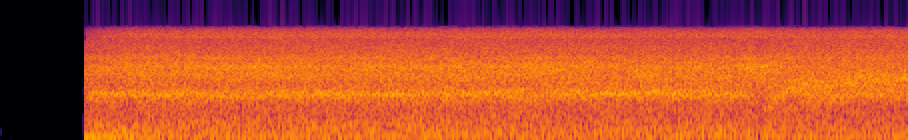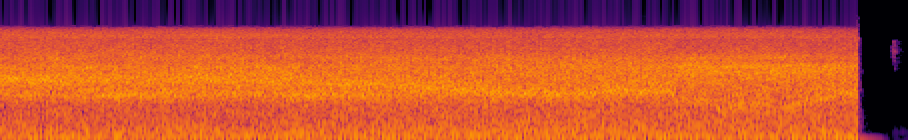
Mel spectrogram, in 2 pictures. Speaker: so when we would sir then listen to the outlet of a trap that is failed we would probably expect to hear a high level of turbulence with no change in the sound this is the sort of sound we would pick up in that case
